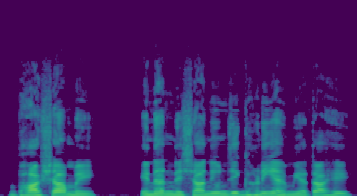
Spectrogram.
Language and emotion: Sindhi, neutral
